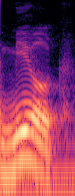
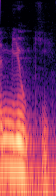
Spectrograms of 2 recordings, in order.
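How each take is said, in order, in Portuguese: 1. O L é pronunciado como um L de verdade. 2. O L soa como uma vogal, não como um L. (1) "é esse som de L mesmo" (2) "Não fala isso porque é ridículo"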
